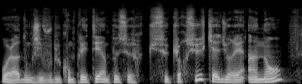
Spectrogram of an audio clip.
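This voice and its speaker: At a fairly quick pace, a man with fairly low pitch talks in a dry, close sound with no echo. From southern France, Var. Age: 30s. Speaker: local political candidate. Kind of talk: interview. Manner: halting, many repetitions and fillers.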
